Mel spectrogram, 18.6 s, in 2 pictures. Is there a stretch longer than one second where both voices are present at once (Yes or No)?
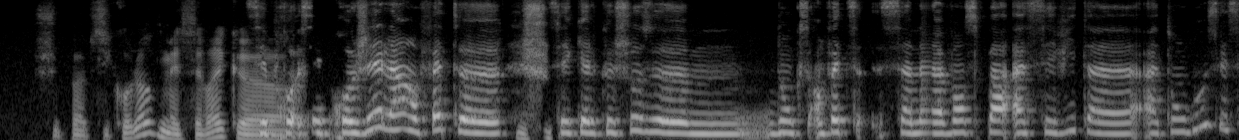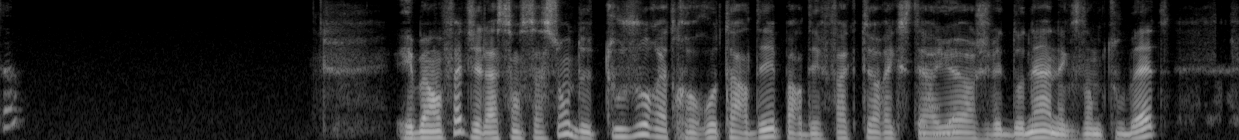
No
